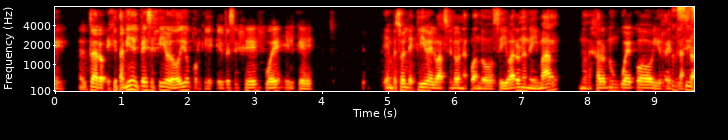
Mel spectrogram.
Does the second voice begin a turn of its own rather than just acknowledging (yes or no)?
no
